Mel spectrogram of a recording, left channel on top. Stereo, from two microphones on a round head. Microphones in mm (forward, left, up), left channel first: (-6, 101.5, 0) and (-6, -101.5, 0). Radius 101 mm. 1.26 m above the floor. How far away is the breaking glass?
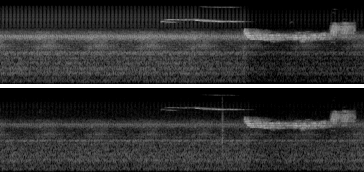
No breaking glass in this recording.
